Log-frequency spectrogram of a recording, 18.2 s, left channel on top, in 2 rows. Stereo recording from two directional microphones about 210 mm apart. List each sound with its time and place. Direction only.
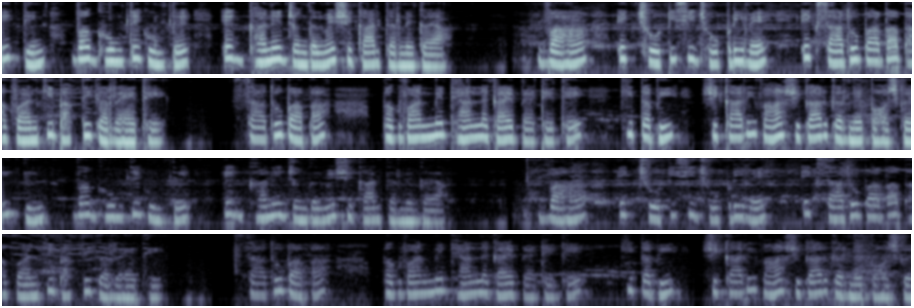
0.7 s a woman's voice: 55° left (ahead or behind)
5.5 s a woman's voice: 50° left (ahead or behind)
11.5 s a woman's voice: 45° left (ahead or behind)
